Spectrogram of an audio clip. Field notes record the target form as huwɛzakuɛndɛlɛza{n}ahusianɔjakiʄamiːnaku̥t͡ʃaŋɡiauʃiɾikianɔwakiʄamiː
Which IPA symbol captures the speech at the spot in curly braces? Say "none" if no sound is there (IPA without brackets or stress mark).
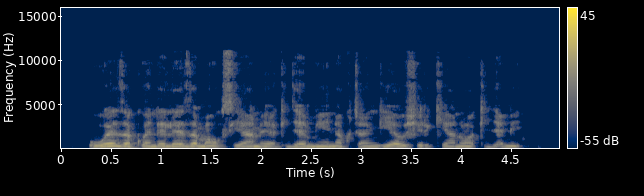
m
